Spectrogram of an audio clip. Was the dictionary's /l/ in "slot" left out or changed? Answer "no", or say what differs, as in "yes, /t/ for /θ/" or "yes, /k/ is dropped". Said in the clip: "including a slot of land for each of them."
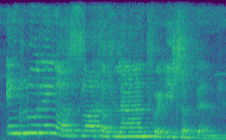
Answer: no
